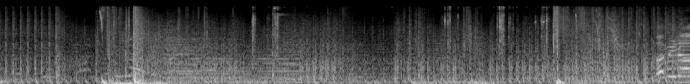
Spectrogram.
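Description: Rifle shots crack now and then.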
